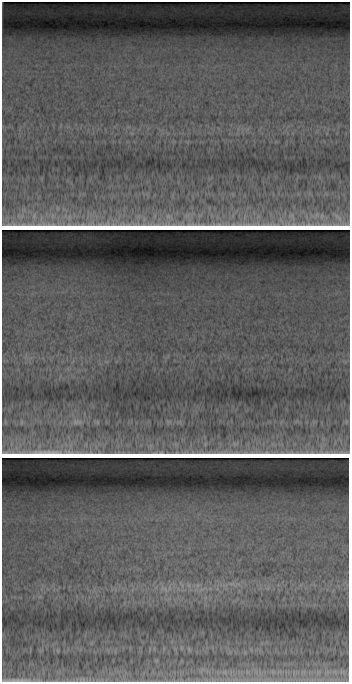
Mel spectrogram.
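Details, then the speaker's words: RAM with a new fan clutch, idling as AC is switched on to demand the fan: deep idle rumble with a rising rush of air as the clutch bites and spins the fan up; engagement is normal, which fixes the warm-AC-at-idle problem. "okay so that relaxed it now i'm going to turn on the ac which should demand it on and that rpm should pick up"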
